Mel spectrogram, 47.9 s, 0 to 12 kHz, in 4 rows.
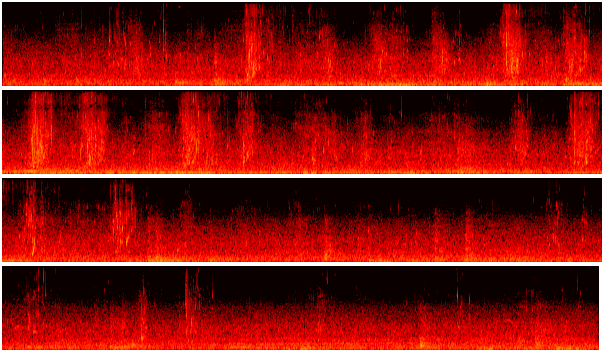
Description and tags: water surf under Leningradskiy bridge right-side 4
Surf under Leningradsky bridge on the rigth river-side near bridge substructure.
Recorded 2012-10-13.
Russia, surf, rumble, Omsk, 2012, bridge, noise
